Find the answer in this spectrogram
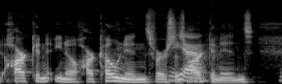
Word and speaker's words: Harkonnen: and the way we said Harkon You know, Harkonnens versus Harkonens. Right. So, we didn't have a pronunciation guide back in the you know, early aughts and late '80s and stuff, '90s.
